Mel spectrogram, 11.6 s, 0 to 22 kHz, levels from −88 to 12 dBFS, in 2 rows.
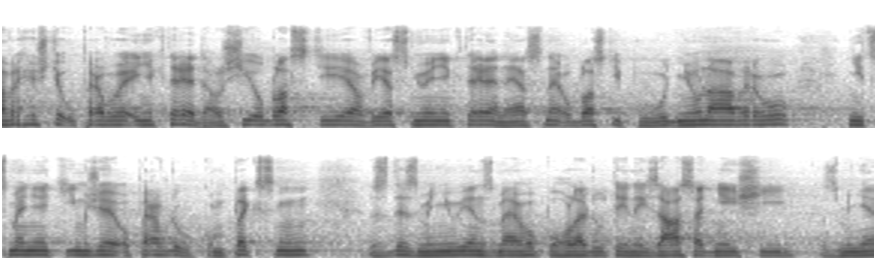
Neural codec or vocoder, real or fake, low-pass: none; real; 9.9 kHz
